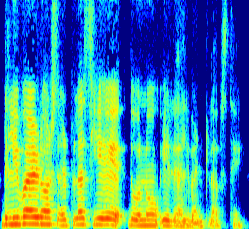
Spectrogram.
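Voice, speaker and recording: A woman's voice: medium pitch, a little slow, gravelly. A woman teaching exam vocabulary, explaining patiently with frequent fillers and restarts, mixing English terms into her speech. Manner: explains patiently, repeats words, many fillers; mixes English terms into Urdu-Hindi speech.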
